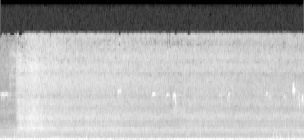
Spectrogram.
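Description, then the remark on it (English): A slow, steady breath pushed out through the left nostril, a soft airy hiss that holds evenly for several seconds with no voices. “Exhale through the left.”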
